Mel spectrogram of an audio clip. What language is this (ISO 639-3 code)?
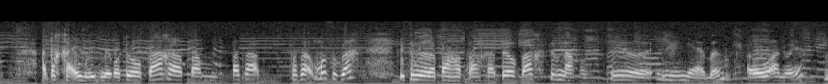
srr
